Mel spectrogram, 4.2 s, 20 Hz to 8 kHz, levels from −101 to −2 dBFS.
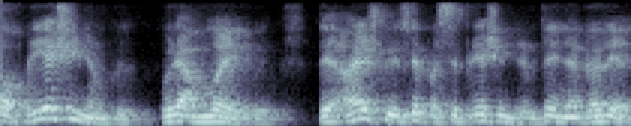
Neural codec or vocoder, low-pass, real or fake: none; 7.2 kHz; real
